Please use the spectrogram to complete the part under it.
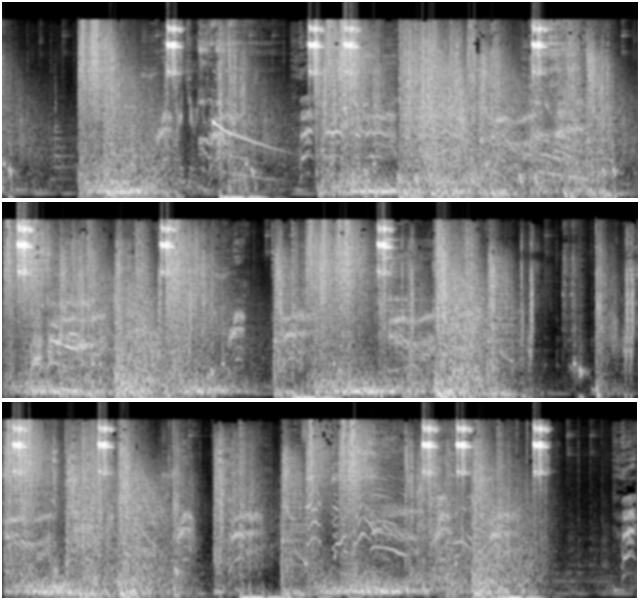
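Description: Cannons fire in booming bursts amid a noisy battle.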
